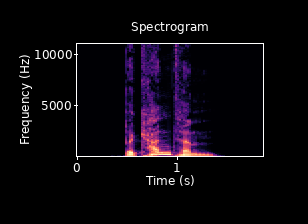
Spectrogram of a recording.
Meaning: strong dative masculine/neuter singular of bekannt
- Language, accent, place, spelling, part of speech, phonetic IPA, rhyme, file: German, Germany, Berlin, bekanntem, adjective, [bəˈkantəm], -antəm, De-bekanntem.ogg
